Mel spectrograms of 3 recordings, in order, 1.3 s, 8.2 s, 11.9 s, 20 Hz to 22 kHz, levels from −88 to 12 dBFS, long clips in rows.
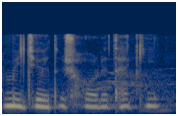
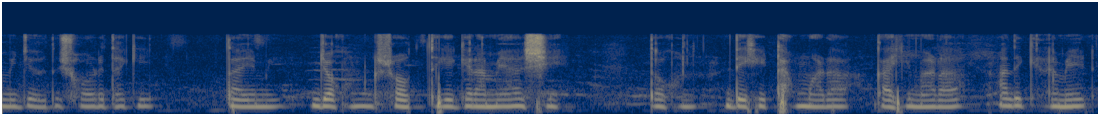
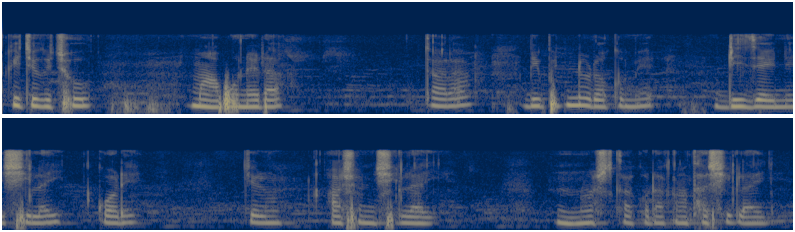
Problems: background sounds at intervals, background conversations at intervals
